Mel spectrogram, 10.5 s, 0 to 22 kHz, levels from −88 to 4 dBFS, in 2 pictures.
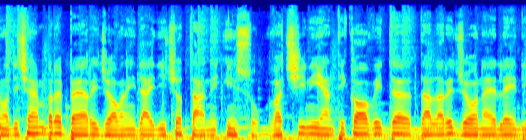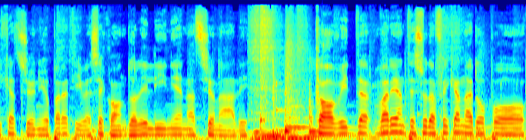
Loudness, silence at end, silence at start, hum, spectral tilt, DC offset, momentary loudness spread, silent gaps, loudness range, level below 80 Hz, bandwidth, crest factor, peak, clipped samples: -18 LUFS; 0 s; 0 s; none; -5.5 dB/octave; under 0.1%; 7 LU; none; 4 LU; -26 dBFS; 19 kHz; 18 dB; 0 dBFS; under 0.1%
